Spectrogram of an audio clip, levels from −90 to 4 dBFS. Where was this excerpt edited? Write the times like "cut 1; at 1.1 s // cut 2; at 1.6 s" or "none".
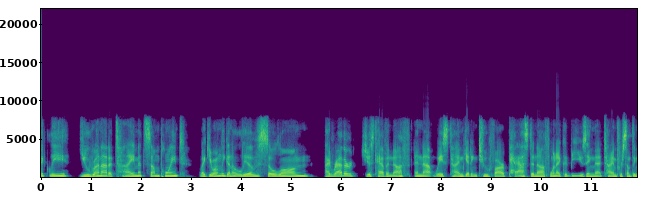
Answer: cut 1; at 5.5 s // cut 2; at 6.3 s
